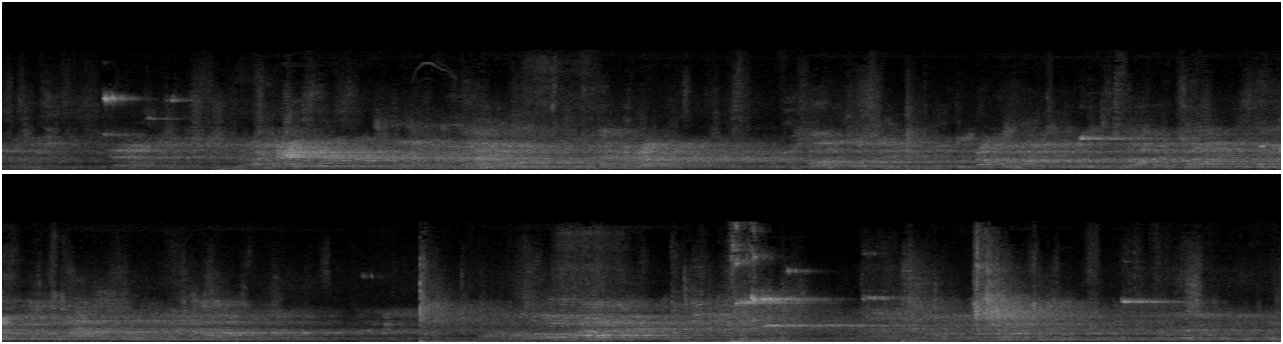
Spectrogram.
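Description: Sports shoes squeak on a hall floor.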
